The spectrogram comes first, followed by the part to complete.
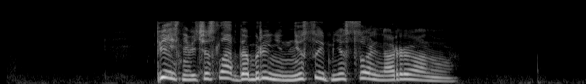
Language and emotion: Russian, angry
